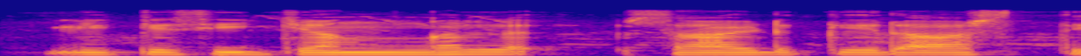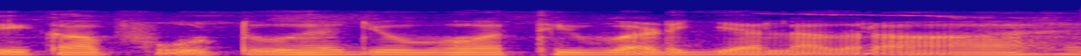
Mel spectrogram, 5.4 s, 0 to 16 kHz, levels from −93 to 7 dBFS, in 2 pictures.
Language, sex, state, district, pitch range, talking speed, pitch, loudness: Hindi, male, Chhattisgarh, Kabirdham, 130-140 Hz, 175 wpm, 130 Hz, -19 LUFS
